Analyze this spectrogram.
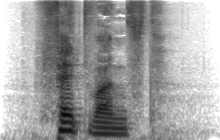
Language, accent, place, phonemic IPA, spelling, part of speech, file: German, Germany, Berlin, /ˈfɛtˌvanst/, Fettwanst, noun, De-Fettwanst.ogg
- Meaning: fatso, lard-ass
